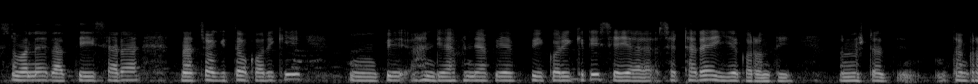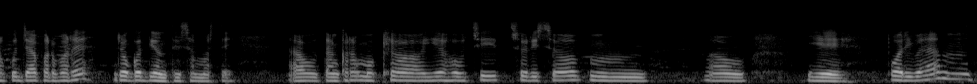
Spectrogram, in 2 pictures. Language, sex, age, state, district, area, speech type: Odia, female, 45-60, Odisha, Sundergarh, rural, spontaneous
